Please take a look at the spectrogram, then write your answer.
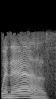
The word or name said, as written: whenas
